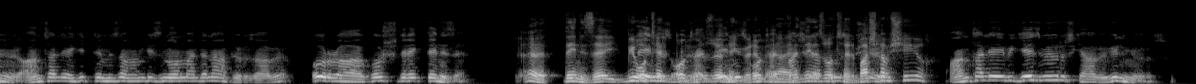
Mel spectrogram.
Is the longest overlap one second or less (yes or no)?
no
